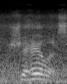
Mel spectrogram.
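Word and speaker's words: Chehalis: Mark West Harrison FSR also known as chahalis if I'm pronouncing it correctly although from the spelling you wouldn't know that Harrison Lake you never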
